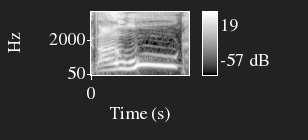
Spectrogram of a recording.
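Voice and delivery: very high, drawn-out imitated holler; screaming for someone. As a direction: imitate a far-carrying yell in a thick Guatemalan accent. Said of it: "and he's screaming".

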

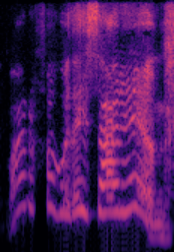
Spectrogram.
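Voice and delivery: high-pitched retold disbelief; squeaky comic incredulity; incredulous. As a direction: let the voice shoot up in baffled protest. Retells own incredulous reaction, then laughs.

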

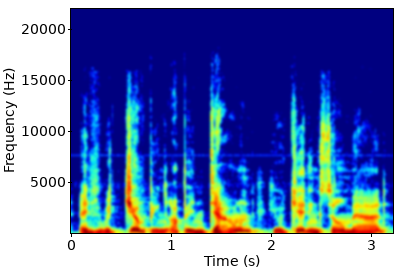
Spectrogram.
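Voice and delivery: usual speaking voice

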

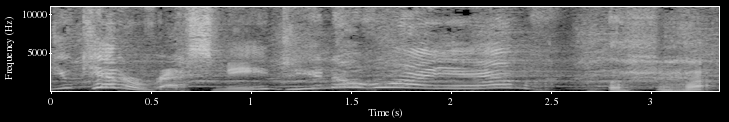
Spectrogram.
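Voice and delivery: very high, stretched-out mock protest; indignant Karen. Karen protesting arrest, high mock-indignant whine. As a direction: squeal it with hammed-up entitlement.

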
